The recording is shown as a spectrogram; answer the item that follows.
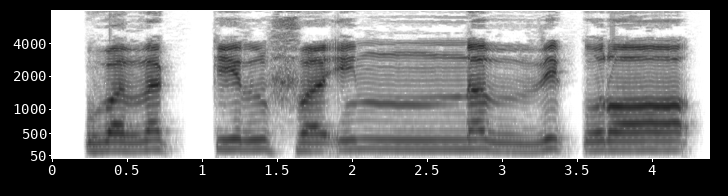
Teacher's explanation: را کے اوپر کھڑا زبر ہے تو را کو تھوڑا کھینچ کر پڑھیں گے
